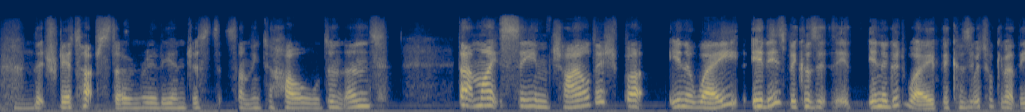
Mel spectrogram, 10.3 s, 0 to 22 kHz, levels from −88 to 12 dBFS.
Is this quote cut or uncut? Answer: uncut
